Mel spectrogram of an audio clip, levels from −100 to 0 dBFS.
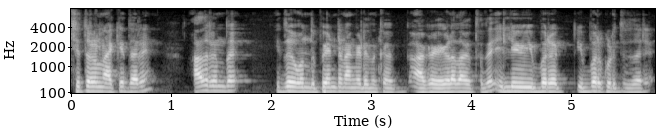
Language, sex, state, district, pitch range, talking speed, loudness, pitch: Kannada, male, Karnataka, Koppal, 135-155 Hz, 155 wpm, -16 LUFS, 145 Hz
